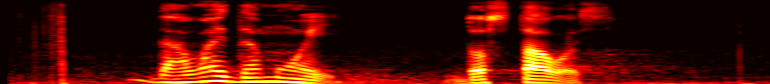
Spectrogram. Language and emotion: Russian, neutral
